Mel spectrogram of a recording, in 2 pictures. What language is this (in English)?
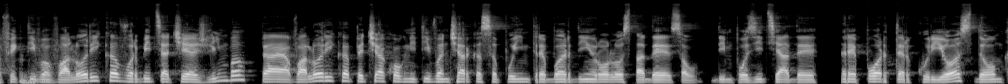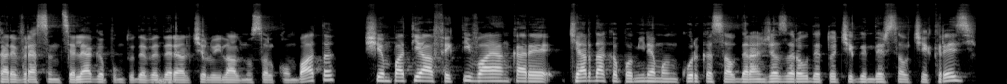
Romanian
